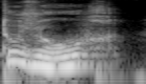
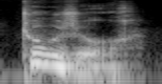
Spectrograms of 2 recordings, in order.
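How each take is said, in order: First: The stress is on the last syllable. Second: The stress is on the first syllable. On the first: The speaker calls it right. "stressing the last part of the word" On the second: The speaker calls it wrong. "rather than toujours"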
